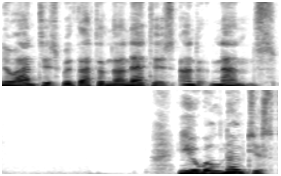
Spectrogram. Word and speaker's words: Nannetes: I am pronouncing as Nanetes, this being the name used by both Julius Caesar and the Latin writer Pliny. Today the French would perhaps pronounce this word as Nonnet.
